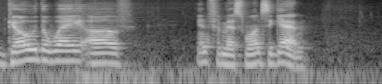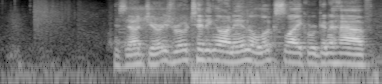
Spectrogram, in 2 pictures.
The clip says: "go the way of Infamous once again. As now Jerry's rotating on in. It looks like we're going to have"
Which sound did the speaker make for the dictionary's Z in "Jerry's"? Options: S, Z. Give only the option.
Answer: Z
